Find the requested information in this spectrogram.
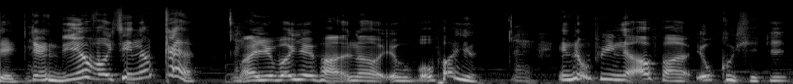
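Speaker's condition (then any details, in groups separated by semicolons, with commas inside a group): Cerebral palsy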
